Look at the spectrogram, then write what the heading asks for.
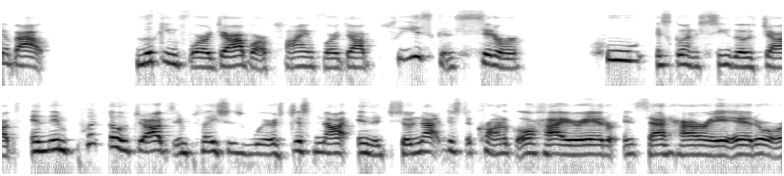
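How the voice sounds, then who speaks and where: Here is a woman with a normal speaking voice at a medium pitch. She goes at a fairly quick pace with lively intonation. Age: 60s. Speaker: conference presenter, retired technology executive. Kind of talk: conference presentation with Q&A.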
